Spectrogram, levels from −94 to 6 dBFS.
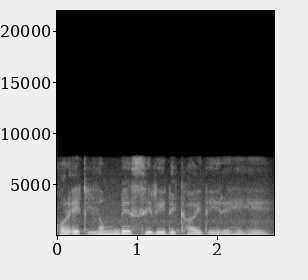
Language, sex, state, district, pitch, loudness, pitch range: Hindi, female, Arunachal Pradesh, Papum Pare, 190 Hz, -16 LUFS, 165-215 Hz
